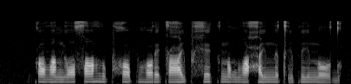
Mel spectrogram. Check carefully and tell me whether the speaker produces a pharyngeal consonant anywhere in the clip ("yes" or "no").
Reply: yes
